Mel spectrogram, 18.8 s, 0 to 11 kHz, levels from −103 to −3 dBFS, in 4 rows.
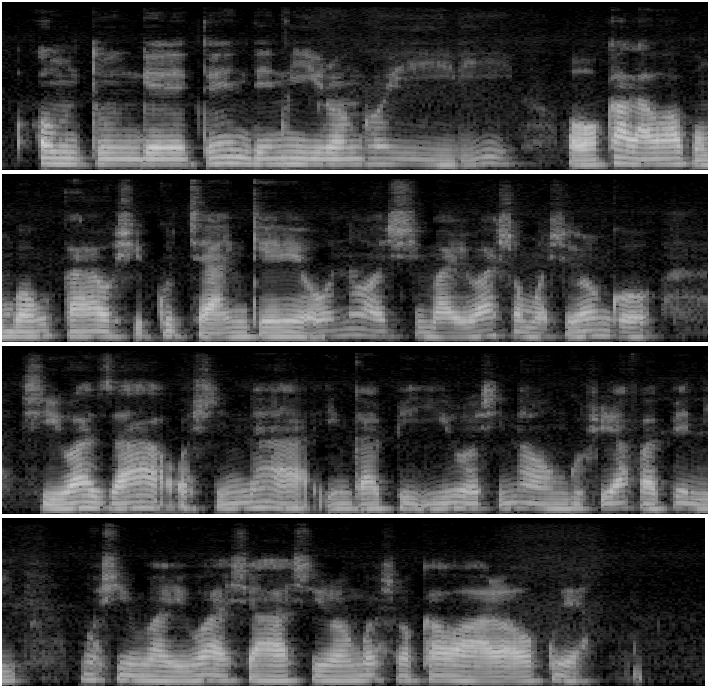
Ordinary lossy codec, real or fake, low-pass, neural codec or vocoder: MP3, 96 kbps; real; 9.9 kHz; none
